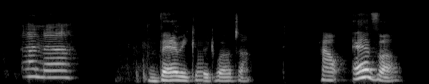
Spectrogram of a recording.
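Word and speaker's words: أنا: this noon oh sorry this blank alif is not pronounced in continuous reading so if you are reading continuously and you see this I live and this noon with blank Olive afterwards you will recite it Anna Anna very good well done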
